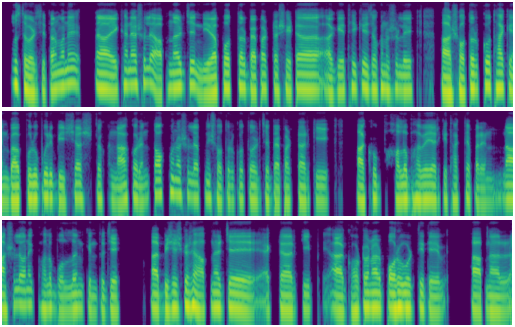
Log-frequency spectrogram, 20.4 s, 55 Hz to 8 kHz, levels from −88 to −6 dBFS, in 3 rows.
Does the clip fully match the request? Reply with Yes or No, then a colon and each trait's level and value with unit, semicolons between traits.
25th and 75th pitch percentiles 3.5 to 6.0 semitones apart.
No: average, 2.8 semitones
